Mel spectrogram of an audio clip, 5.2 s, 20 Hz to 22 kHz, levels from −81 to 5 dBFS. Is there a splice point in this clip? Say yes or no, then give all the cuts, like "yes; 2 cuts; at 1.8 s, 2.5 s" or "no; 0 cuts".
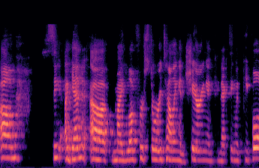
no; 0 cuts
